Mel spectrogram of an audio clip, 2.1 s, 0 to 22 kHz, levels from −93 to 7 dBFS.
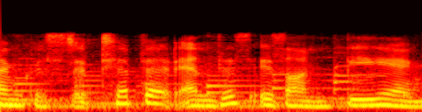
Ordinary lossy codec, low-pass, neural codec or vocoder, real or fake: Opus, 32 kbps; 7.2 kHz; autoencoder, 48 kHz, 128 numbers a frame, DAC-VAE, trained on Japanese speech; fake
